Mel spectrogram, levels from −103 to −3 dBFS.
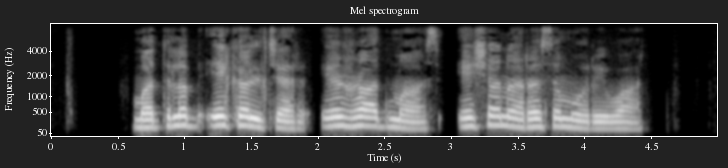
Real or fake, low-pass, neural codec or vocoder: real; 7.2 kHz; none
